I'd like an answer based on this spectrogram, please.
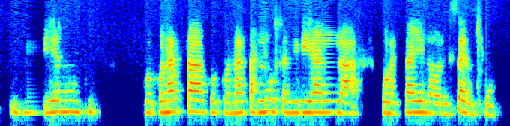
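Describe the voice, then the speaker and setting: A woman with a Chilean accent speaks at a very slow pace in a fairly high, somewhat breathy voice. Her intonation is monotone and flat, broken by long, frequent pauses. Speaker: mother giving testimony. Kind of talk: testimony.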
